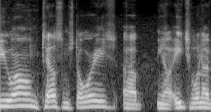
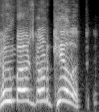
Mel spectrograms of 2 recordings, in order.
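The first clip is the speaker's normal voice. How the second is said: very high, shrill, loud yell; 8 dB louder than usual. Retelling seeing a truck come around the curve: retelling own yell. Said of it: "I yelled out".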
